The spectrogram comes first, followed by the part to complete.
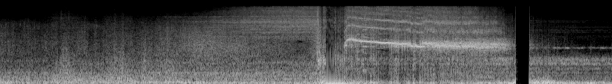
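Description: Cinematic logo-reveal soundtrack for a team intro: a dense rumbling sound bed, then a boom about three seconds in followed by a high falling screech. The sound cuts out briefly just after five seconds, then the rumble resumes.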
